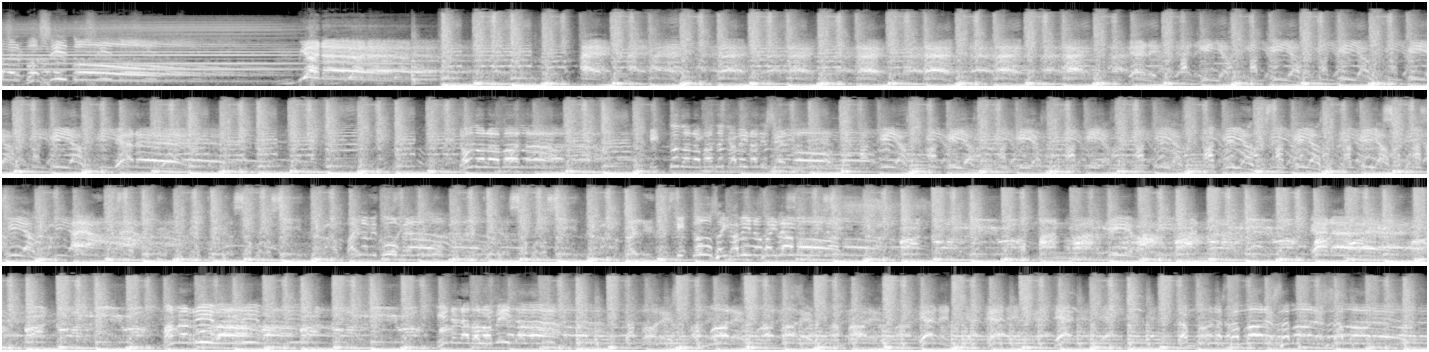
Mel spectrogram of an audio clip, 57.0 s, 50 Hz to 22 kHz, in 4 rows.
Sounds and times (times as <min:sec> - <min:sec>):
Music: 0:00.0 - 0:57.0.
